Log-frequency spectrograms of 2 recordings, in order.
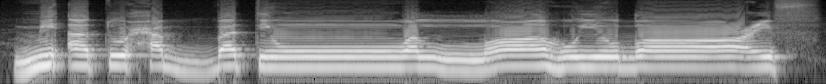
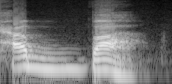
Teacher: इस तरह से फिर मिलाकर पढ़ेंगे तो हब्बतिन, और रुकेंगे तो हब्बा।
